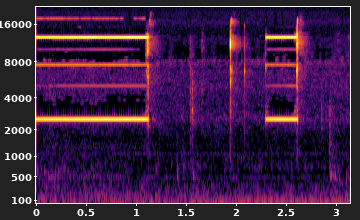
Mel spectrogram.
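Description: A multimeter set to continuity beeps while its probes test a 4L80E transmission's transbrake sensor, giving two steady high tones, a longer one then a shorter one, over a low background hum.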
